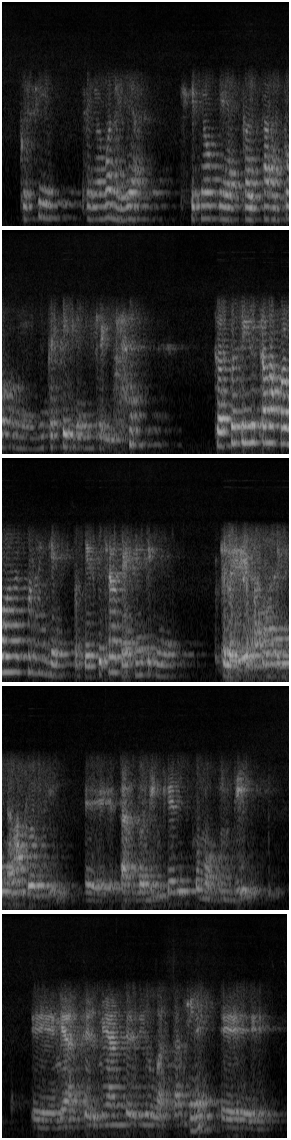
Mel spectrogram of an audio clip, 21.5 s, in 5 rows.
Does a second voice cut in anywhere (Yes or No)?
Yes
